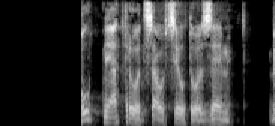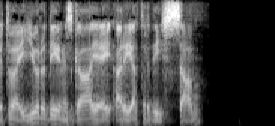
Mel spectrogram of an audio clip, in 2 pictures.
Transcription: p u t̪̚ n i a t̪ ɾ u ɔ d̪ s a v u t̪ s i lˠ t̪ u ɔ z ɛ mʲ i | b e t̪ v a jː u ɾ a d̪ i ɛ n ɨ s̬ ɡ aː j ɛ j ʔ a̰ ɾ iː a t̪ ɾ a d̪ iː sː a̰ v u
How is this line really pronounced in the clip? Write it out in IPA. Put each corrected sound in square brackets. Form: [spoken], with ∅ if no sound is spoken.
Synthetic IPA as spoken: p u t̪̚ n i a t̪ ɾ u ɔ d̪ s a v u t̪ s i lˠ t̪ u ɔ z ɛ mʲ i | b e t̪ v a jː u ɾ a d̪ i ɛ n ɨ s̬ ɡ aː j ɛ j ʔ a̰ ɾ iː a t̪ ɾ a d̪ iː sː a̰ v u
